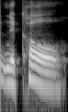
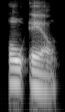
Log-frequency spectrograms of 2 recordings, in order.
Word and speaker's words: Niccol: It was written by a man named Andrew Nicole. I think I'm saying it right. It's Niccol.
